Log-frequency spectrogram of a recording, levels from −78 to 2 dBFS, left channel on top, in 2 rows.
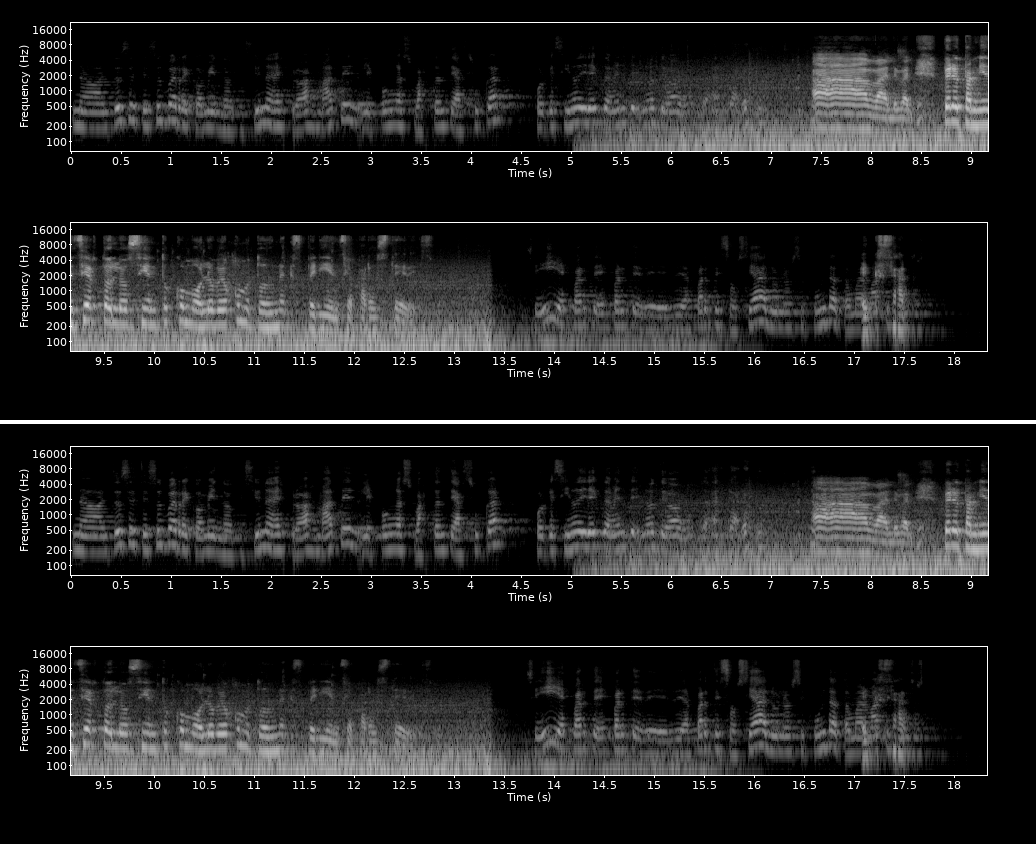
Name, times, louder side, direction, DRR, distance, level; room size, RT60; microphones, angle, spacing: voice 1, 0.0-4.3 4.7-7.5 13.8-17.7, right 2 dB, 30° right, 1.1 m, -42 dB
sound 1, 5.0-13.4, left 1 dB, 20° left, 1.0 m, -31 dB
sound 2, 6.9-15.6, equal, 80° left, 2.8 m, -49 dB
voice 2, 7.4-12.7 17.1-17.2 17.4-17.5, left 4 dB, 55° left, 0.7 m, -26 dB
23.5 x 15.5 x 7.7 m
head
